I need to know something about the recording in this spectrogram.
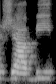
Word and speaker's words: habite: So you can say j'habite à Delhi or j'habite à Noida. Okay. J'habite. So H nahi pronounce karna.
